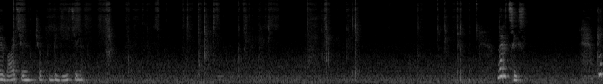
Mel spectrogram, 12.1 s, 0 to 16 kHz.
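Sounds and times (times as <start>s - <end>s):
cards clicking and rustling: 3.6s - 7.3s, 8.3s - 9.6s.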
